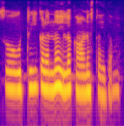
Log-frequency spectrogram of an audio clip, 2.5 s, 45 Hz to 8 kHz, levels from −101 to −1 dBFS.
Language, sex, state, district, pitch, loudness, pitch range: Kannada, female, Karnataka, Bidar, 205 Hz, -14 LUFS, 190-215 Hz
